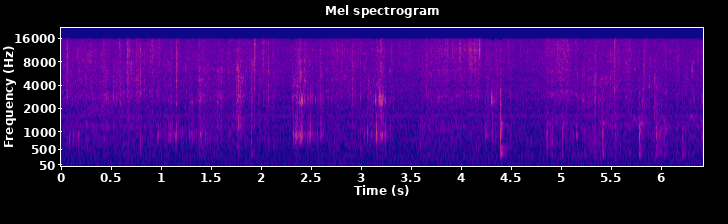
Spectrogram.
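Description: Dried red chillies and coriander seeds being tipped from a steel plate into a stone mortar, giving faint, scattered light crackles and ticks.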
